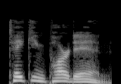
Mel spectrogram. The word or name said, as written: taking part in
